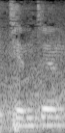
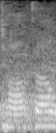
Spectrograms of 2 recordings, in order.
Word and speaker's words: Tintin: books with my mom in America we say Tintin but it was my mom said Tata with the European pronunciation um so I adore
